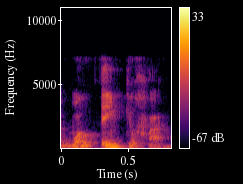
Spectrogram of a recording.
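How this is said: It sounds snippy and sarcastic. Annoyance that the person finally contributed.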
